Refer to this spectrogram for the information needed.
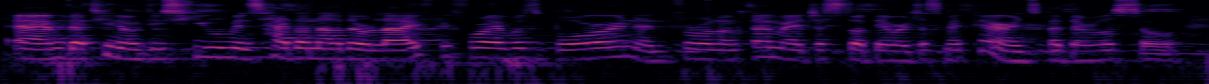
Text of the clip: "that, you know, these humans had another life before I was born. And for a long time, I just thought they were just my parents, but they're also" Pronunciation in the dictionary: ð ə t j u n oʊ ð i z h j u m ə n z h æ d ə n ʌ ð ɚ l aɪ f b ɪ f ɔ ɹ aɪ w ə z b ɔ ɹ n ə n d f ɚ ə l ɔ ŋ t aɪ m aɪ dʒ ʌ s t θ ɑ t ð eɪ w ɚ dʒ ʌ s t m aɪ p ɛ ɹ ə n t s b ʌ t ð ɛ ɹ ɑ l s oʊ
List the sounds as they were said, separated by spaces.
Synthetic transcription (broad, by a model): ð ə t j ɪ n oʊ ð i z h j u m ə n z h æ d ə n ʌ ð ɚ l aɪ f b ɪ f ɔ ɹ aɪ w ə z b ɔ ɹ n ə n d f ɚ ə l ɔ ŋ t aɪ m aɪ dʒ ʌ s t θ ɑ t ð eɪ w ɚ dʒ ʌ s t m aɪ p ɛ ɹ ə n t s b ʌ t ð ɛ ɹ ɑ l s oʊ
